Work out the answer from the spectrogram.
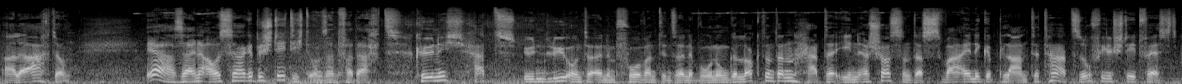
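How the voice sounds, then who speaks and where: An actor playing a confident, self-satisfied police inspector in a naturalistic radio crime drama, talking in a matter-of-fact, assured way. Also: male voice, medium pitch, lively intonation, moderate pace, slight background noise, natural voice.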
